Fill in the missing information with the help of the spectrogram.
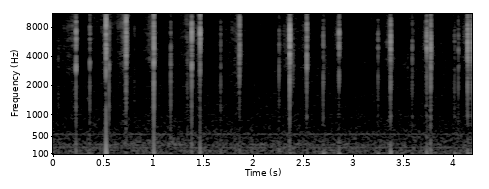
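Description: Two small, hollow aluminum coffee pods held in the fingertips of both hands are tapped and scratched with fingertips and nails, kept clear of the mic. Around twenty quiet, bright, crisp clicks and ticks come at an uneven pace, each dying out almost instantly with a thin metallic edge and little low end.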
